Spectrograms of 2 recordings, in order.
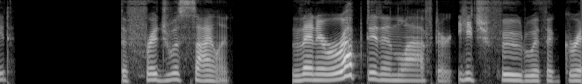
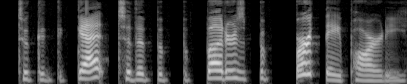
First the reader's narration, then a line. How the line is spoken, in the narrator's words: With a stutter and a chuckle, went on to say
